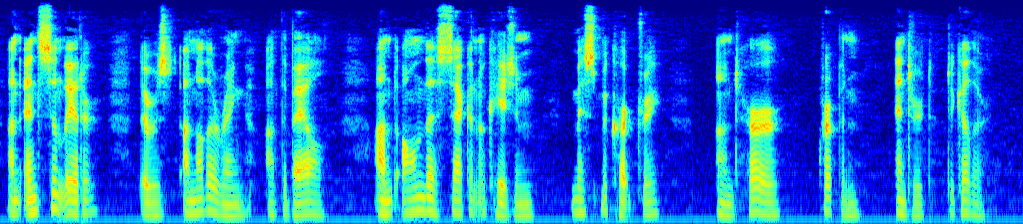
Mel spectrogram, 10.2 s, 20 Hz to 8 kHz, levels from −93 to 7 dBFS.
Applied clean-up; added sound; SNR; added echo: none; none; none; none.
